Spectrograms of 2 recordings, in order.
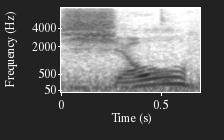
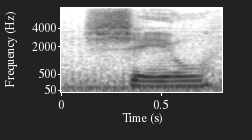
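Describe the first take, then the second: First: The vowel sounds like 'oh'. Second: The vowel sounds like 'ay'. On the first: "My brain wants to say shoal" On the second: "but maybe it's shale"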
